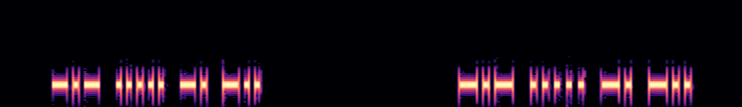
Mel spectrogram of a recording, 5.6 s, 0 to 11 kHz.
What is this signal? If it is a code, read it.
Morse code, heard as a keyed tone, about 28 wpm, 700 Hz. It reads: K5ND K5ND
